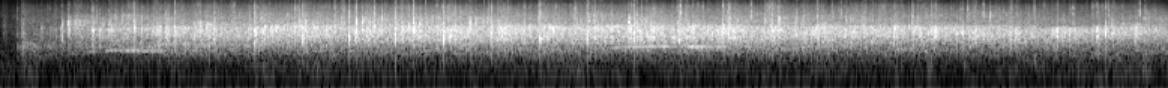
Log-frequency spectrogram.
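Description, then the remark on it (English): Steady audience applause at a chapel gathering, given in thanks to the peer advisors: a dense patter of many hands clapping that holds at an even loudness for several seconds before easing slightly at the end. “We want to first welcome with generous supply of thanks through our applause to our PAs.”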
